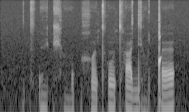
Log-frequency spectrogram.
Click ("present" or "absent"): present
